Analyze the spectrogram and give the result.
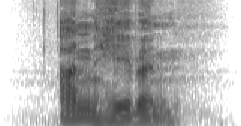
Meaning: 1. to lift up 2. to raise, to increase 3. to begin (to do something)
- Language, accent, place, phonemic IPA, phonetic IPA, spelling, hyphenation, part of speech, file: German, Germany, Berlin, /ˈanˌheːbən/, [ˈʔanˌheːbm̩], anheben, an‧he‧ben, verb, De-anheben.ogg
